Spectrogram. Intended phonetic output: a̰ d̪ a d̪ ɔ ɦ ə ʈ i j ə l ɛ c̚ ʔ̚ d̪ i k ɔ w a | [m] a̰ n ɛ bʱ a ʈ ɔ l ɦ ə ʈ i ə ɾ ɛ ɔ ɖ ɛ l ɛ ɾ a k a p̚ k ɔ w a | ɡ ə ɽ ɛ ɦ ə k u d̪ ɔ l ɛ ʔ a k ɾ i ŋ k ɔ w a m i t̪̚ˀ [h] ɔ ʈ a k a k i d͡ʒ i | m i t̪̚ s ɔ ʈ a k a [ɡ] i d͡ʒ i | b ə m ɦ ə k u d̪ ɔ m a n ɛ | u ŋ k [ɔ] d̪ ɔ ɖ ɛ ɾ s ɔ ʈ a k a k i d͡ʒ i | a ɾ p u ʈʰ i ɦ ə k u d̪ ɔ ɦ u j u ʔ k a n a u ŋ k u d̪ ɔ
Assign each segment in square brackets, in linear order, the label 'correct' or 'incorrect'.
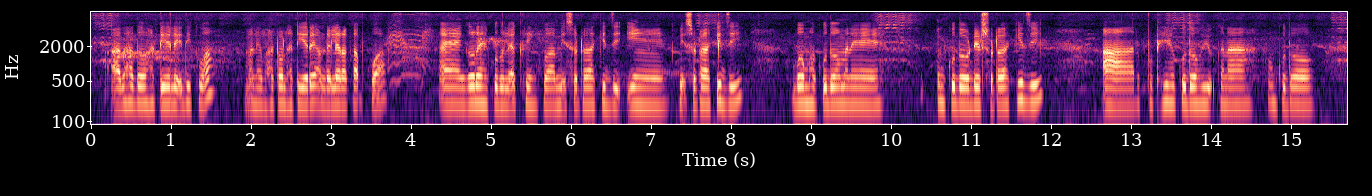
correct, incorrect: s, incorrect: k, incorrect: u

